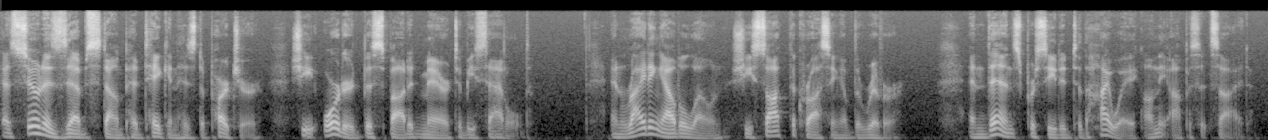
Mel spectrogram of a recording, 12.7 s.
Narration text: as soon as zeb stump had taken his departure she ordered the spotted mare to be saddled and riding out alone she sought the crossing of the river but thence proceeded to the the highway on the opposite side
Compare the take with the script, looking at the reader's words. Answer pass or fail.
fail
